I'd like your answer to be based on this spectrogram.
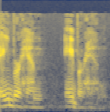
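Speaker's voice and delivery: soft, low, hushed calling.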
